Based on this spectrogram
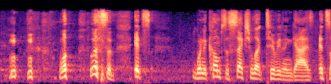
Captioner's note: laughing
